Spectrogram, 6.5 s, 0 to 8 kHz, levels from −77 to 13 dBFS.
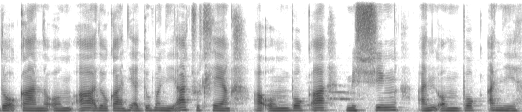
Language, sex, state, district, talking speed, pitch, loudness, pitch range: Mizo, female, Mizoram, Aizawl, 200 wpm, 155 Hz, -19 LUFS, 150-160 Hz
